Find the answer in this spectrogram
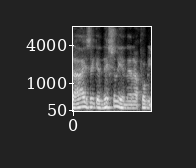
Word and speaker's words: Isak: with izakim which he introduced to himself as Alexander Isaac and not isak surely he would have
